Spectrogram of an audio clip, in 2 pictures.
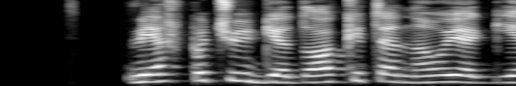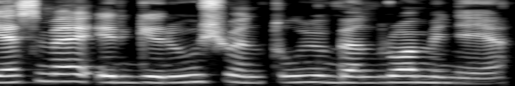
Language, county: Lithuanian, Alytus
